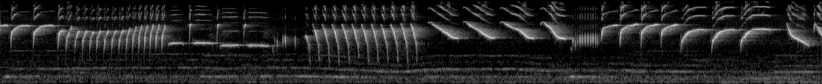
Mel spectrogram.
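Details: White canary in full song with rapid rolling trills, a long fast-ticking series and repeated sliding whistles, the phrases changing every second or two.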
